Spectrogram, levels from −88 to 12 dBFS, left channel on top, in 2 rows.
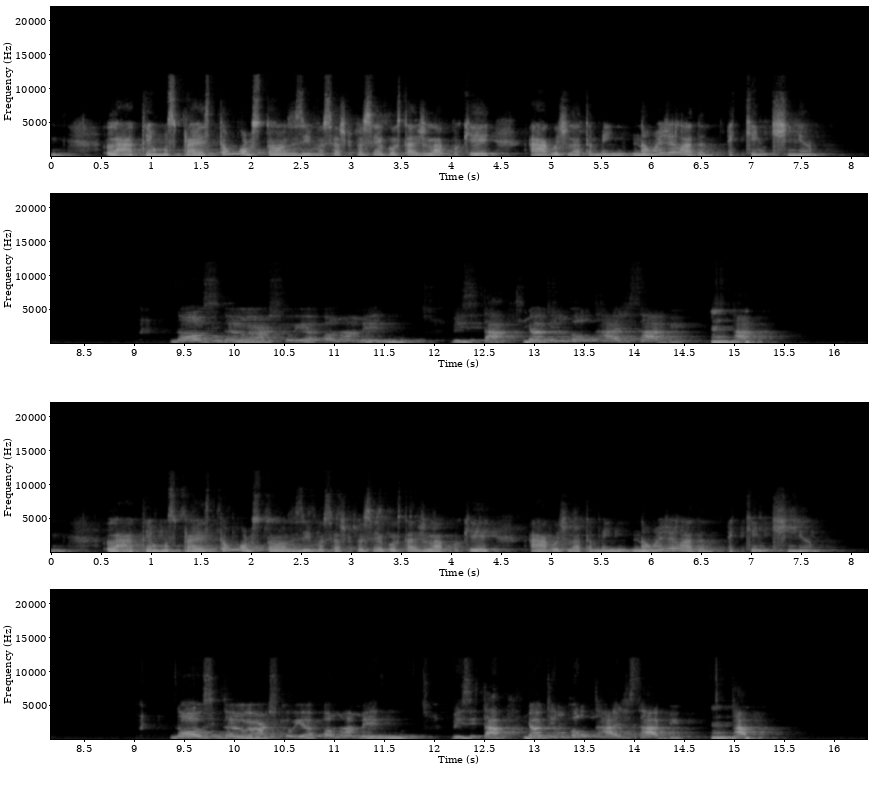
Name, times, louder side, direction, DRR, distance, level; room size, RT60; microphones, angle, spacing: voice 1, 0.0-6.6 7.0-7.7 12.9-13.1 14.8-15.2, left 2 dB, 80° left, 8 dB, 1.9 m, -31 dB
voice 2, 9.4-11.8 12.2-14.5 15.0-15.2, right 3 dB, 55° right, 3 dB, 3.9 m, -33 dB
28.5 x 21.5 x 6.2 m, 0.77 s
head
